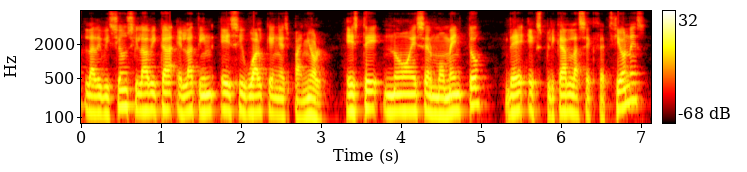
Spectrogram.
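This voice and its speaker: A man, teaching a Latin lesson in a clear, methodical way and posing questions to the viewer. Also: mid-range voice. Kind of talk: explanatory online lesson.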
